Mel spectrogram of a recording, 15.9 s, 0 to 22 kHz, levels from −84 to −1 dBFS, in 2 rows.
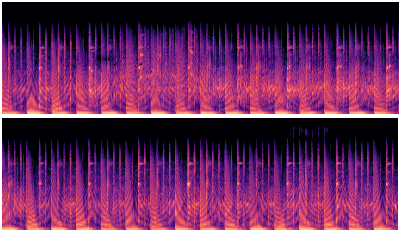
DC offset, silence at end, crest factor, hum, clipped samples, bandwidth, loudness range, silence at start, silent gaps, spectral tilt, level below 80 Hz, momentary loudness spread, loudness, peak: under 0.1%; 0 s; 18 dB; none; under 0.1%; 8.4 kHz; 2 LU; 0 s; none; -5 dB/octave; -20 dBFS; 4 LU; -22 LUFS; 0 dBFS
